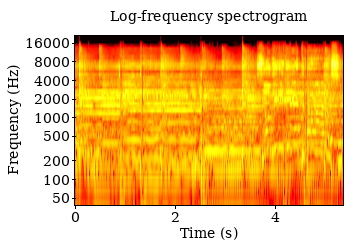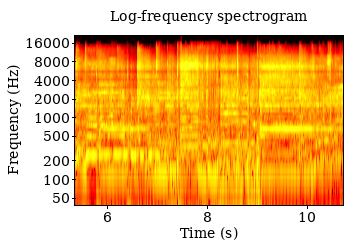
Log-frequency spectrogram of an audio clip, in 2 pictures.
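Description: Live rock band playing an instrumental passage between sung lines, led by electric guitar over bass and drums.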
